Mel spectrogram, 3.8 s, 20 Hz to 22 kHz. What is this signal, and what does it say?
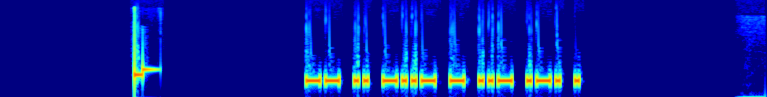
Morse code, heard as a keyed tone, about 51 wpm, 700 Hz. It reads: MIXTURE
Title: Sentences from Top 1500 Words - New Word Drill - 50wpm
